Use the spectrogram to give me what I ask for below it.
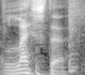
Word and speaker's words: Leicester: And by the way, for non-English people, that word is pronounced Leicester.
